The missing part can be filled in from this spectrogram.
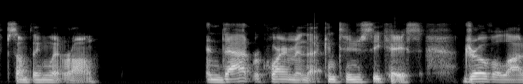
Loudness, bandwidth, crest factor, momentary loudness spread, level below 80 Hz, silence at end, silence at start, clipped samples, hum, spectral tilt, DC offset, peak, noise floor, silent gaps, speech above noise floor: -16 LUFS; 7.8 kHz; 16 dB; 8 LU; -54 dBFS; 0 s; 0.1 s; under 0.1%; 60 Hz at -40 dBFS; -4.5 dB/octave; under 0.1%; -2 dBFS; -72 dBFS; none; 56 dB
